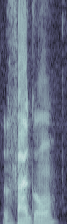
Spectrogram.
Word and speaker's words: wagon: But the word wagon comes from German, and so it's pronounced with a v sound.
